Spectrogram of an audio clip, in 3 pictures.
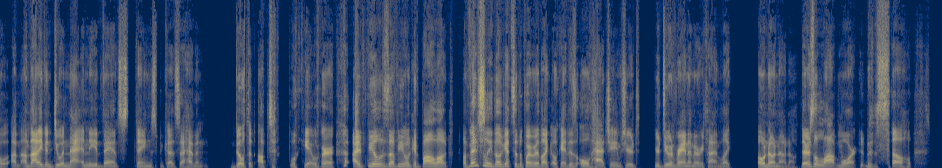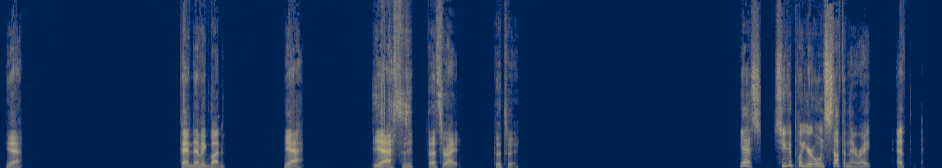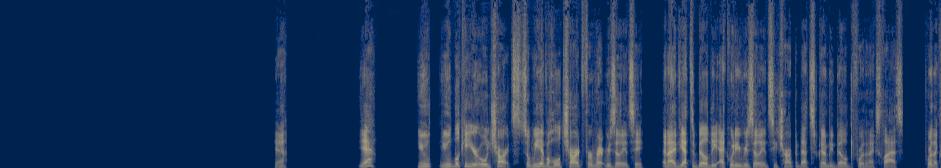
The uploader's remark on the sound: This was a live class recorded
